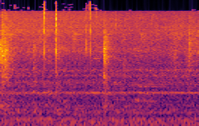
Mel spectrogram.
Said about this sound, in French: Là, alors, je commence avec le cumin. Je sais pas si t'es capable de capter le bruit du cumin.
